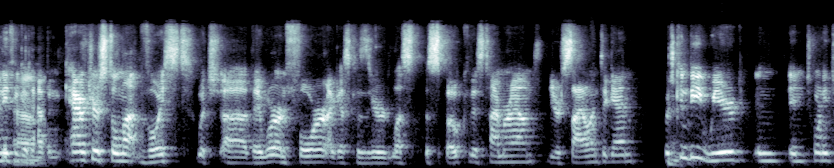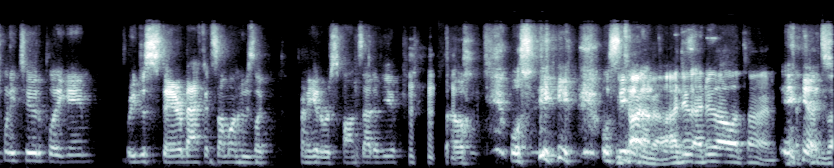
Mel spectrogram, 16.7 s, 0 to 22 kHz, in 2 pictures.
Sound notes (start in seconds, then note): 12.3 laughing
